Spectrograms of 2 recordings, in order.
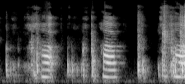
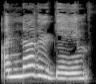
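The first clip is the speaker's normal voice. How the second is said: ordinary delivery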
